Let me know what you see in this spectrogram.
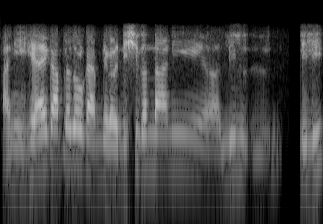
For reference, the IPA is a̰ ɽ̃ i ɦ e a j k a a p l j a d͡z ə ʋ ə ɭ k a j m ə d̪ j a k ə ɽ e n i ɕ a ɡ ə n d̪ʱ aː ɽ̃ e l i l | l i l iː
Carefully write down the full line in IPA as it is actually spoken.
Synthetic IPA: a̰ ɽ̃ i ɦ e a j k a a p l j a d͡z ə ʋ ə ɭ k a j m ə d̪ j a k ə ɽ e n i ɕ i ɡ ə n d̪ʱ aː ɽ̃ i l i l | l i l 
